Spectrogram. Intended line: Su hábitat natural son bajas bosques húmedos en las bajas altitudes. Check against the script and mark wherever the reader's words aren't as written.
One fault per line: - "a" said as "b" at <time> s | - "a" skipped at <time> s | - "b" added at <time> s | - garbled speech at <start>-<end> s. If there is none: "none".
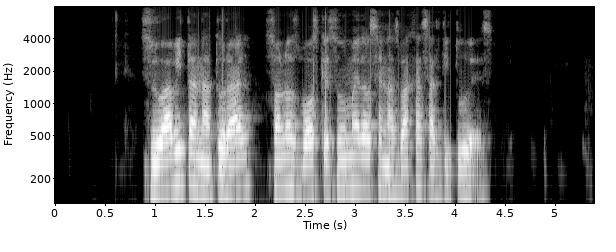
- "bajas" said as "los" at 2.3 s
